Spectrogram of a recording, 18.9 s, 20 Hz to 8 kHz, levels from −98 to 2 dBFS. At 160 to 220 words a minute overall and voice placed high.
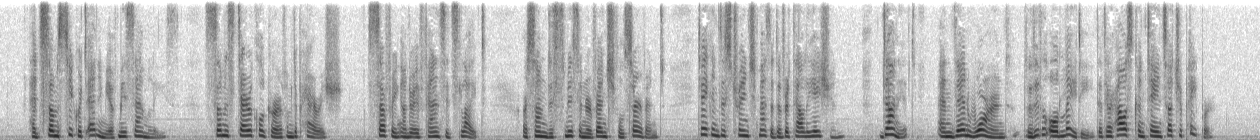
No: average, 145 wpm; very high, 255 Hz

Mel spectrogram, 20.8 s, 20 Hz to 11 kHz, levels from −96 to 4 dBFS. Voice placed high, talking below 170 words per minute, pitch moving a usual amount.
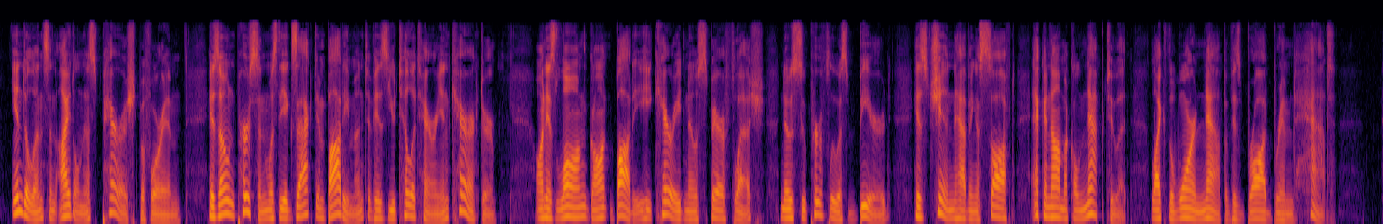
No: low, 125 Hz; average, 140 wpm; average, 4.9 semitones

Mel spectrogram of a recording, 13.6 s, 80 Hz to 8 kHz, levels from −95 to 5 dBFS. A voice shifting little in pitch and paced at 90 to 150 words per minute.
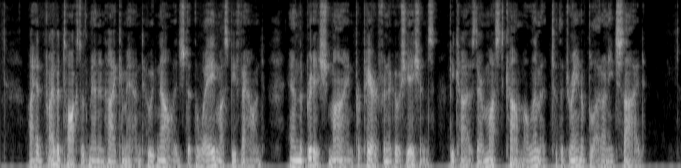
No: narrow, 1.8 semitones; average, 165 wpm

